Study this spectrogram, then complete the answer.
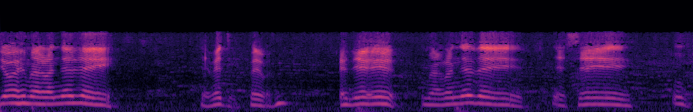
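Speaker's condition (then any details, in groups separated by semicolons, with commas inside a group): Down syndrome; intellectual disability; age 50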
